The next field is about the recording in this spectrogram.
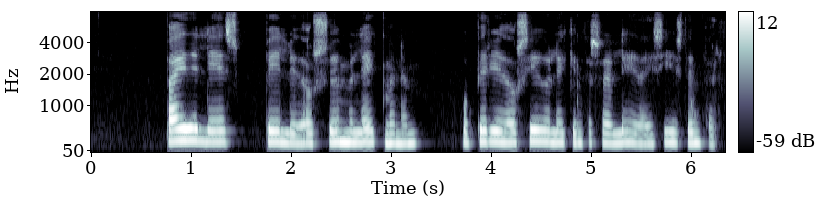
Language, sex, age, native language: Icelandic, female, 20-29, Icelandic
